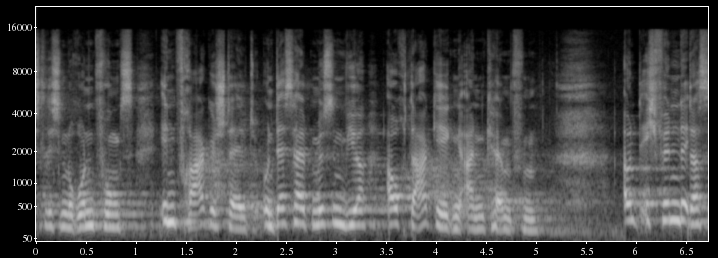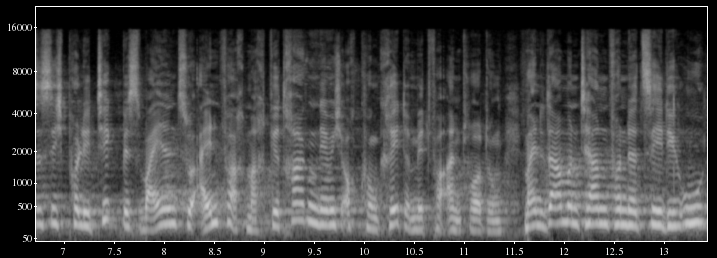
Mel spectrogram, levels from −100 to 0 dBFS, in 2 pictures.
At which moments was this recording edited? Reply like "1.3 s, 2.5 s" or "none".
6.5 s, 11.6 s

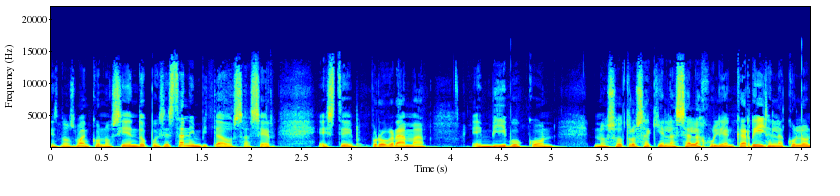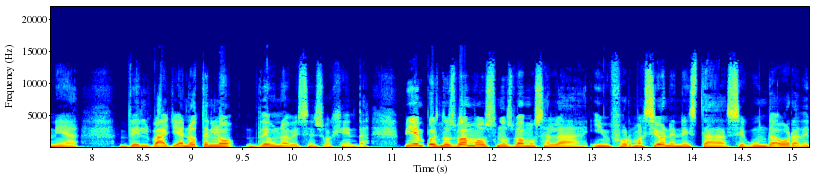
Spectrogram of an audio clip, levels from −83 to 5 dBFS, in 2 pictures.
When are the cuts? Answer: 7.1 s

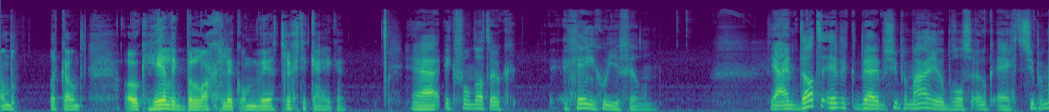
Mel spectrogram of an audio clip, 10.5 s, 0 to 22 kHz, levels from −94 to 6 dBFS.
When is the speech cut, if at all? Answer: 4.4 s, 7.7 s

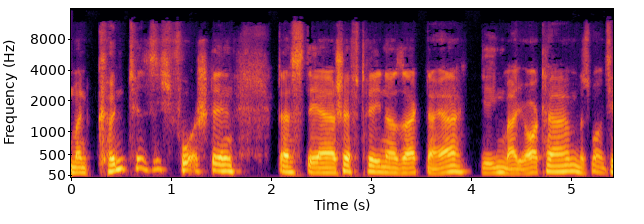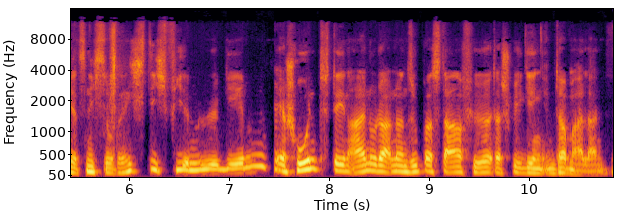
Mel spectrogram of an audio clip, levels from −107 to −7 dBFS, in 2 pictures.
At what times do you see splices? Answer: 7.4 s, 9.6 s

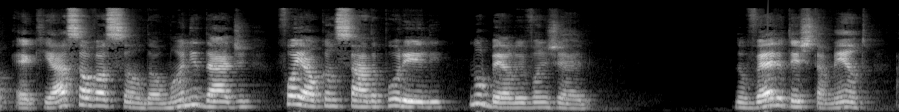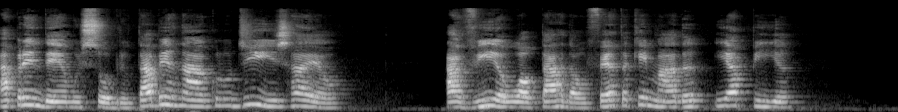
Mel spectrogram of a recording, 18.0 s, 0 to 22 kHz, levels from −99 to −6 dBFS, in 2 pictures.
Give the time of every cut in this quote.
none

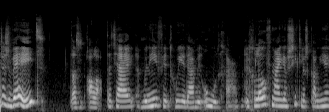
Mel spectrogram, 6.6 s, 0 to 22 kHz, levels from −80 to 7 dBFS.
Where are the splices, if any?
2.0 s

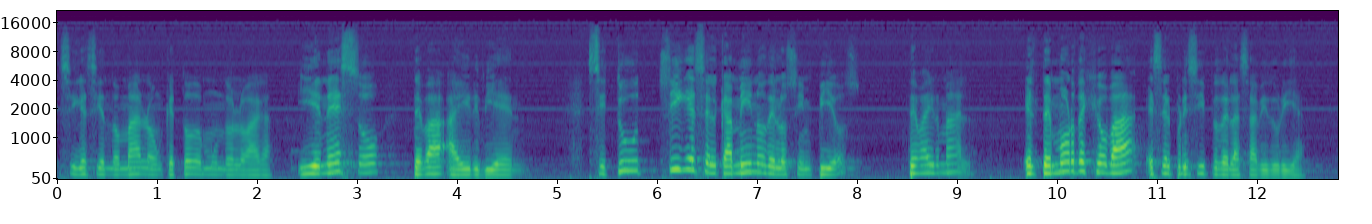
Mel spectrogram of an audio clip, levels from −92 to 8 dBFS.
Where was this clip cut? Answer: 2.4 s, 9.6 s

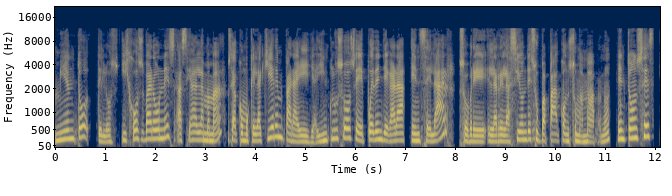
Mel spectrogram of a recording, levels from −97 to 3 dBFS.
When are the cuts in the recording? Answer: 3.5 s, 10.9 s

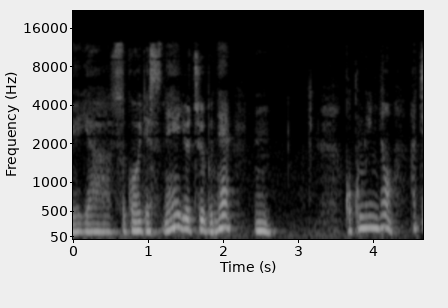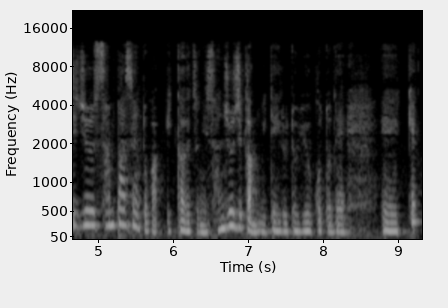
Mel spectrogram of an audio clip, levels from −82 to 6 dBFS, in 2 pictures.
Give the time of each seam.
none

